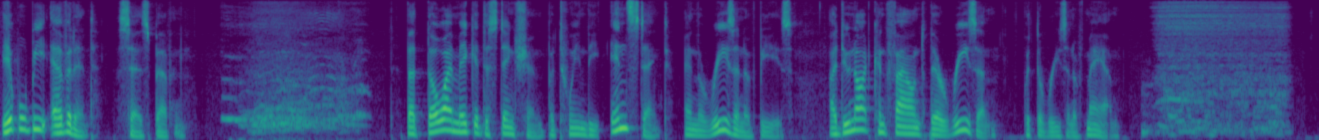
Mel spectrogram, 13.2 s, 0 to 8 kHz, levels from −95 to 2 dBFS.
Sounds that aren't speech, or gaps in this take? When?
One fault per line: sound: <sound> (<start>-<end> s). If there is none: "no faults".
sound: breath (2.2-3.8 s)
sound: sniff (11.4-13.0 s)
